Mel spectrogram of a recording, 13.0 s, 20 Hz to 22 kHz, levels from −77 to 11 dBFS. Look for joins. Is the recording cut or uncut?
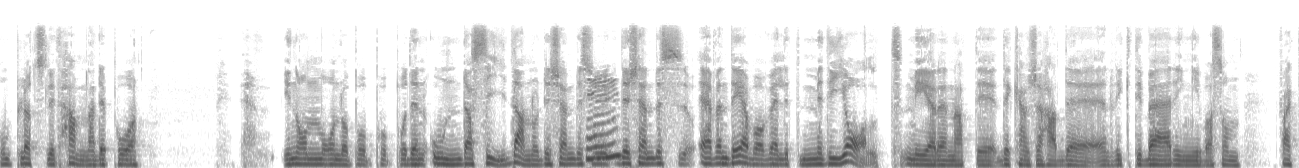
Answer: uncut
